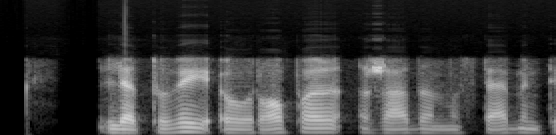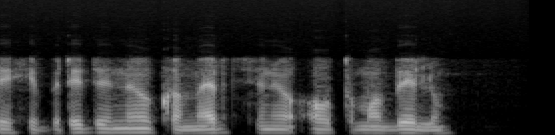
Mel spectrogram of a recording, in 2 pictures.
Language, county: Lithuanian, Vilnius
